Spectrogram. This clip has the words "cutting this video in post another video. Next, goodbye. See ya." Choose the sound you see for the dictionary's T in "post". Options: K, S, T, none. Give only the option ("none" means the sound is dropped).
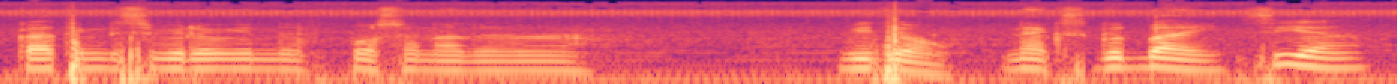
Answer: none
